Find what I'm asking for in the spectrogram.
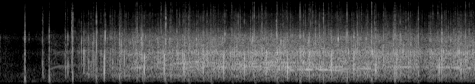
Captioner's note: all applauding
